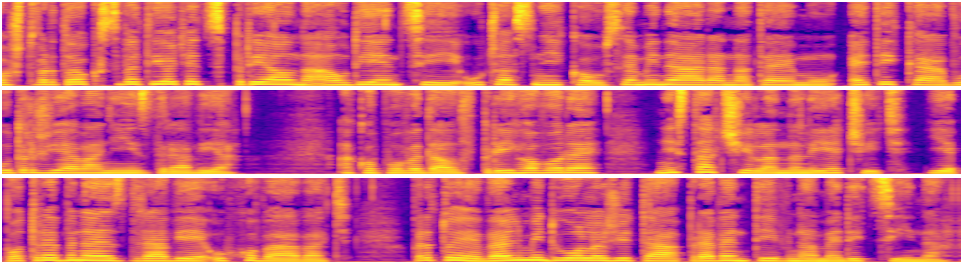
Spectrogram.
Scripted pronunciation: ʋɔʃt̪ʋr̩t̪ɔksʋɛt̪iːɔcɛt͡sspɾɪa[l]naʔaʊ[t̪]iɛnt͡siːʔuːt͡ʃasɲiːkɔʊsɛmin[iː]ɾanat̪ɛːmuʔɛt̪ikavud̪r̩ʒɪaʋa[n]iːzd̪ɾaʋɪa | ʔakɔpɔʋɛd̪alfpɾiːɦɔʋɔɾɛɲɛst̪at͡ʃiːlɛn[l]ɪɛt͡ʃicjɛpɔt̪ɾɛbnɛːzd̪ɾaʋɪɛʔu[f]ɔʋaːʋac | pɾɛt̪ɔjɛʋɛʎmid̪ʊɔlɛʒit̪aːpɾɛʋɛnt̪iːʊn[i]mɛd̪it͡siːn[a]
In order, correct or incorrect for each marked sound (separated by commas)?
correct, incorrect, incorrect, incorrect, correct, incorrect, incorrect, correct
